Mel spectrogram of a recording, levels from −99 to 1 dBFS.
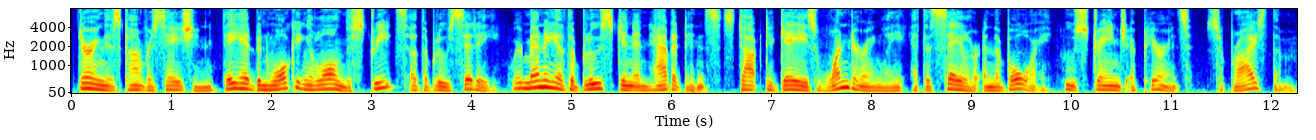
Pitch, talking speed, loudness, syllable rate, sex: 145 Hz, 170 wpm, -18 LUFS, 5.2 syllables/s, female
